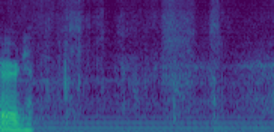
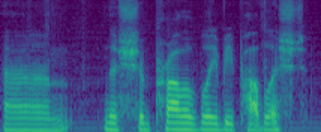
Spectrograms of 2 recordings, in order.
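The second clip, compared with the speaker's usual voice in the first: ordinary talk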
